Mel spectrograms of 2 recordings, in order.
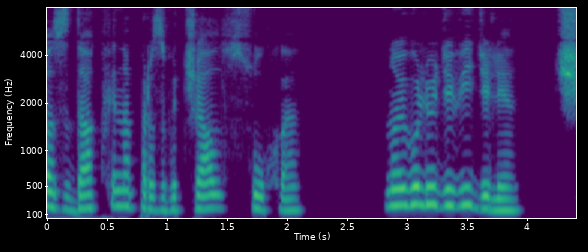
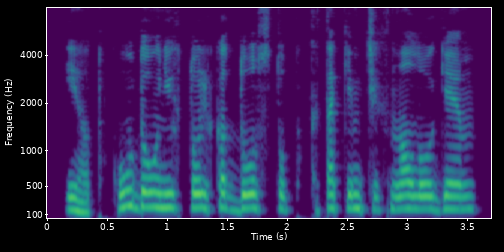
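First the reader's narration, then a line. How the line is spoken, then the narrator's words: Irritated question. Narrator (Russian): раздраженно спросил Тим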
